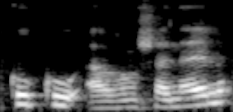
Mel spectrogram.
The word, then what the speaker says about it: Coco avant Chanel: Vou só pronunciar em francês para não me enganar entre Coco e Coco. Então vai ser Coco avant Chanel. Cocô como cocô mesmo, hein?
